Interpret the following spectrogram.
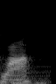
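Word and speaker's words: は: I know that's the ha character, but it's wa. It's pronounced wa.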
